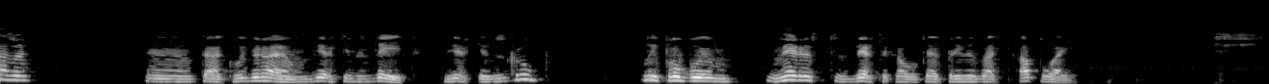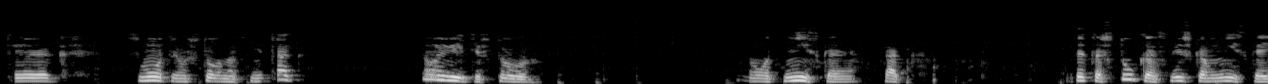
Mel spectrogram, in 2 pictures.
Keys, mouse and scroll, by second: 1.6 click, 3.8 click, 9.5-10.4 drag, 11.3 space, 12.3-13.8 middle drag, 14.9 click, 15.4-18.1 middle drag, 19.0 middle drag, 21.9 space, 22.5-23.0 middle drag, 23.5-24.3 middle drag, 25.0-25.3 middle drag.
